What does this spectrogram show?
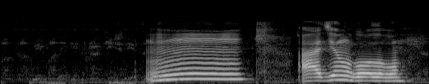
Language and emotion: Russian, neutral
